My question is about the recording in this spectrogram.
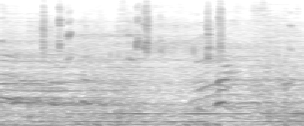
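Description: Basketball game court sound: a ball dribbled on a hardwood floor, sneakers squeaking, and players calling out, with short sharp knocks and squeals scattered through.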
